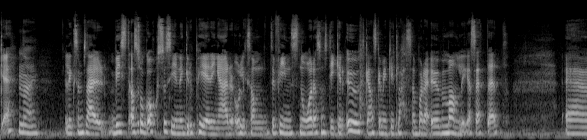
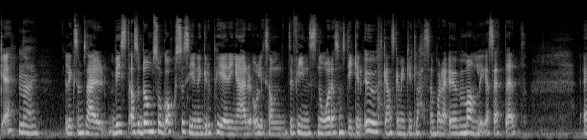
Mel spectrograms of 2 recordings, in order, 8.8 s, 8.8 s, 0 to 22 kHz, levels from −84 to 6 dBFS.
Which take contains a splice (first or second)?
first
